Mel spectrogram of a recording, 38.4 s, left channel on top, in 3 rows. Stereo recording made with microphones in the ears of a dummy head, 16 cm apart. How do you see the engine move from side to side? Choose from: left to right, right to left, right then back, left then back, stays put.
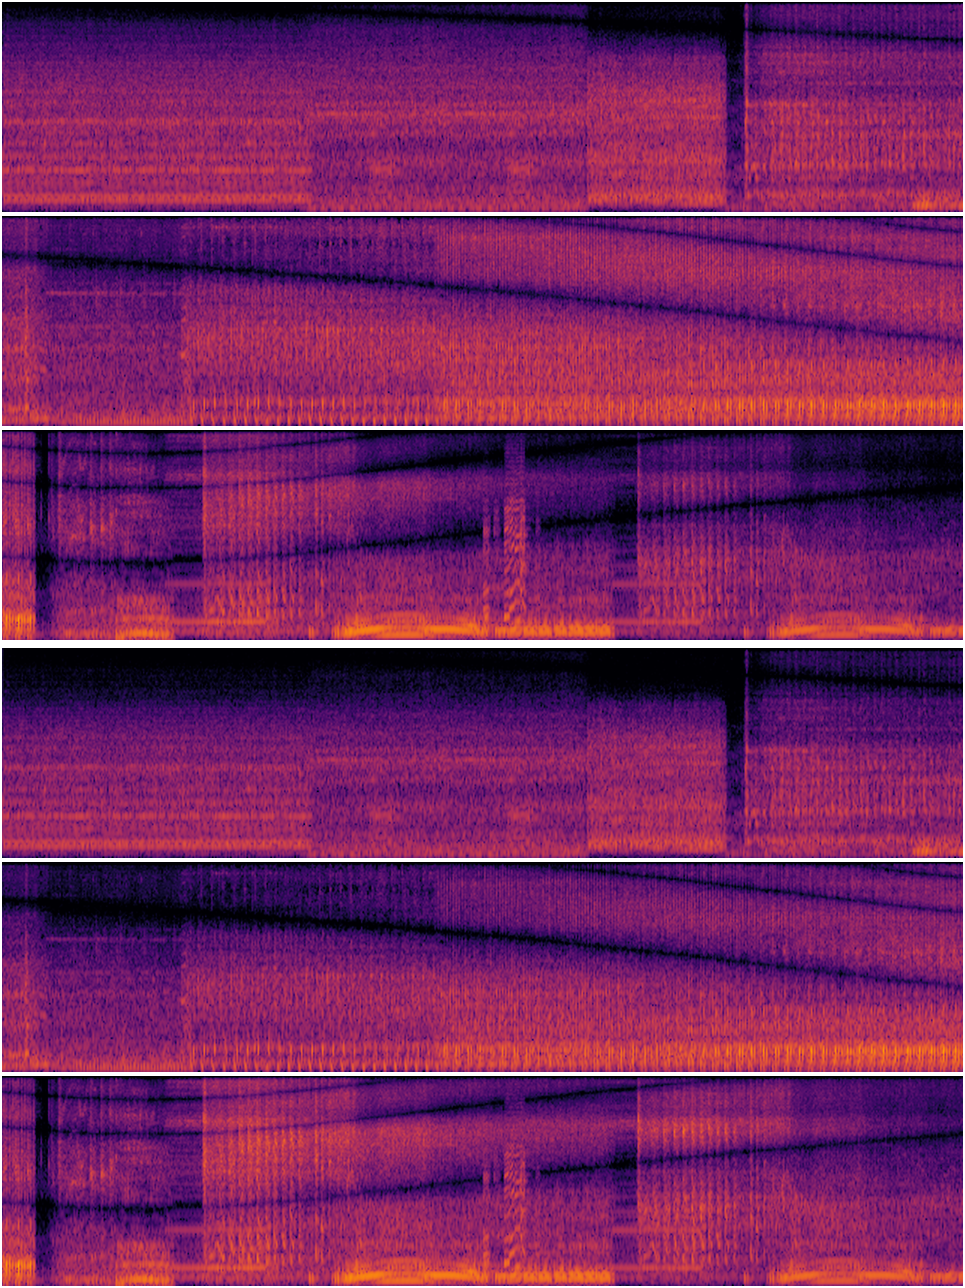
left to right.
